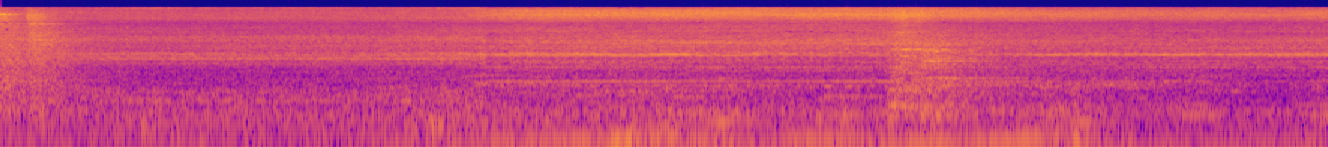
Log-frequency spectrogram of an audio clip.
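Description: Corded electric rotary polisher running with its foam pad pressed against a truck's painted body panel, buffing the paint: a steady motor whine over a rushing pad noise, the whine growing stronger about three seconds in.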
